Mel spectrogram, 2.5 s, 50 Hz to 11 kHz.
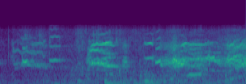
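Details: Several 5½-week-old Boston Terrier puppies give high, quavering whimpers and sharp yips, one screaming especially loudly, rising and falling in overlapping bursts as they want to be let out; a woman speaks briefly nearby.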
